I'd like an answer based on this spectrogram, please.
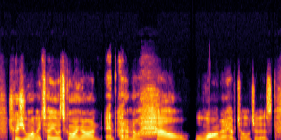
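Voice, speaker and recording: Against a quiet background, a man with an American accent talks at a very fast pace in an animated tone, the sound dry and close with no echo. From Washington State, US. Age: 60s. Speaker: podcast guest. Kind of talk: casual interview chat.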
